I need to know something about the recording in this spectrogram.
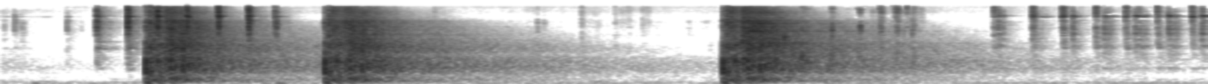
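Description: Three loud gunshots, the first two about a second apart and the third two seconds later, each ringing off for over a second. Light clicking follows near the end.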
